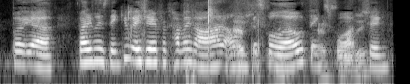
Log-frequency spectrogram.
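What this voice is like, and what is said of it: Weak, nearly lost voice. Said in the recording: “I'm very sorry about my voice, guys. I swear I'll have a voice next episode.”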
